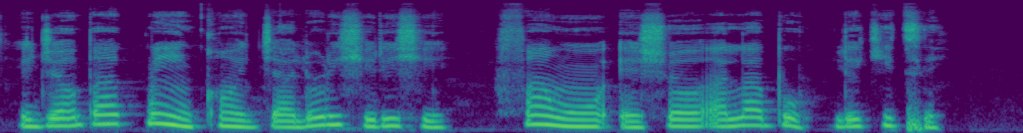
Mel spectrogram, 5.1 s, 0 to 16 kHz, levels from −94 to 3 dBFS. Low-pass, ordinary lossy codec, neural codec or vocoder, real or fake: 14.4 kHz; none; none; real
